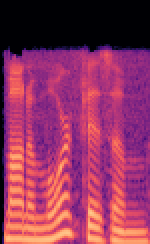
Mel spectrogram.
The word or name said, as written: monomorphism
